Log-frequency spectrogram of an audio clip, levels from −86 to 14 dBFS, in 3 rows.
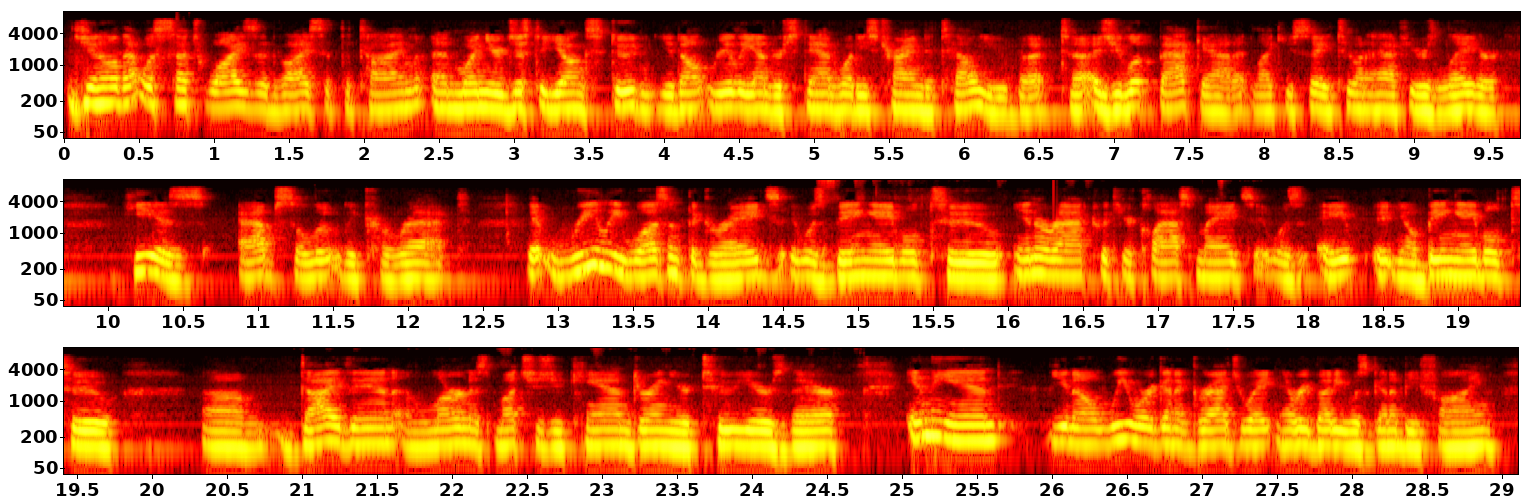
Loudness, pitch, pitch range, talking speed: -17 LUFS, 140 Hz, 130-150 Hz, 210 wpm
